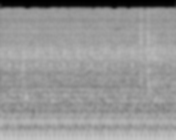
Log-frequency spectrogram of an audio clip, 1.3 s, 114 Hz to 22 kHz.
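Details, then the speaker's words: Engine jump-started with a Jump-N-Carry box using the override after sitting 8 or 9 months with a completely dead battery: deep, steady low hum with an even, unbroken pulse and no knocks or misses; normal idle. "The battery's completely dead, and that just jumped it. That's awesome."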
